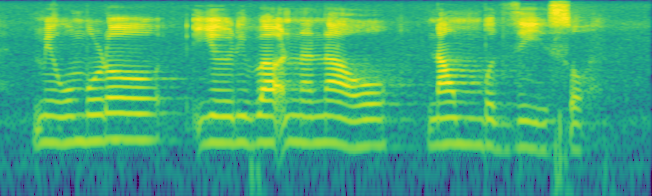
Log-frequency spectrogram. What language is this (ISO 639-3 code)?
ven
